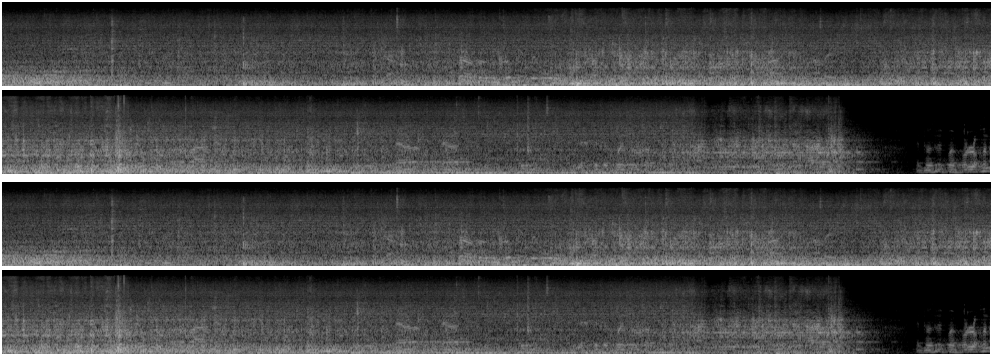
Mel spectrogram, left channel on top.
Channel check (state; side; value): identical; both; correlation 1.00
